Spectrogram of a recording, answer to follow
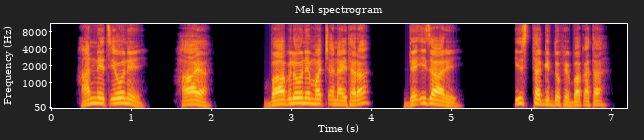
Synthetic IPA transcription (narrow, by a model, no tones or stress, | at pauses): hɐnːɛt͡sʼɪjo̞ːneː | haːjɐ | baːbɪlo̞ːnɛmɐt͡ʃʼːɐnɐjt̪ɐɾɐ | d̪ɛʔɪzaːɾḛː | ɪst̪ːɐɡɪd̪ːɔpːɛbɐkʼɐt̪ɐ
